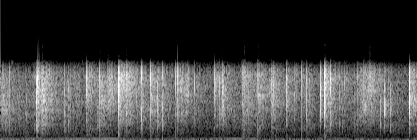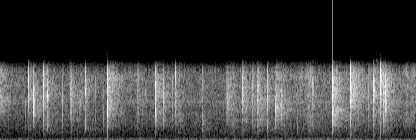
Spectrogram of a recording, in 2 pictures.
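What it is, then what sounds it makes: Plastic-wrapped sponge pack. Fingernails scratch and rub the plastic film sealing a packet of two foam makeup sponges over a paper card. The result is a steady run of bright, dense crinkles and sharp little ticks over a low, constant hum.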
